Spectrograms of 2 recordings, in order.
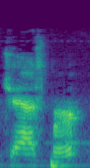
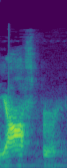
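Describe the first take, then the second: First: The name is said with an English pronunciation. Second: The name is said with a German pronunciation. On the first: "If us Angles pronounce it" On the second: "it's actually Jasper if you're German"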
